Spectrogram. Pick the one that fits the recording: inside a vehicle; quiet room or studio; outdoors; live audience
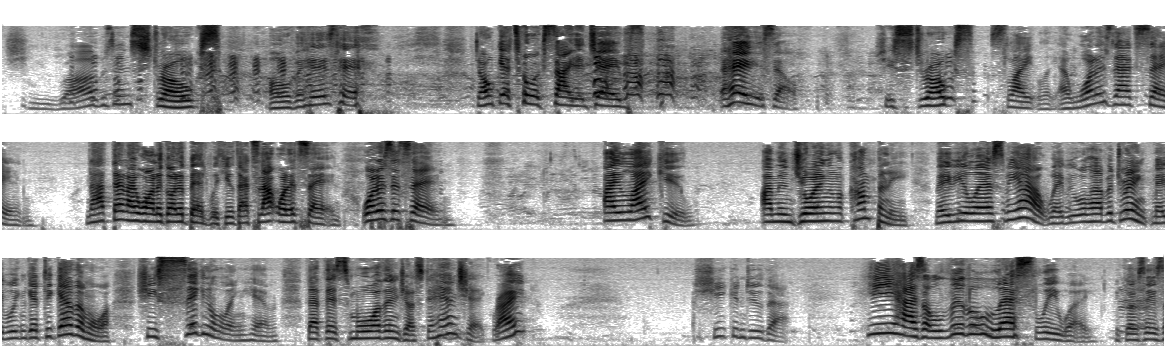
live audience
